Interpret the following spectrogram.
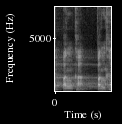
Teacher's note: نون کی آواز ناک میں چھپ رہی ہے، اور زبان کی حالت یہ ہے کہ زبان اوپر کی طرف اٹھی ہوئی ہے لیکن اوپر تالو میں سٹی نہیں ہے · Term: اخفا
